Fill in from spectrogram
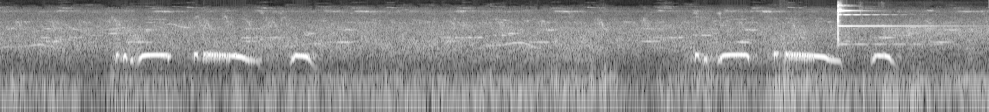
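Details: Spotted dove caged as a trapping decoy, singing in a big, deep voice. Two matching coo phrases about four seconds apart, each a double coo, a falling croo and a short end note, with a brief sharp click near the end.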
